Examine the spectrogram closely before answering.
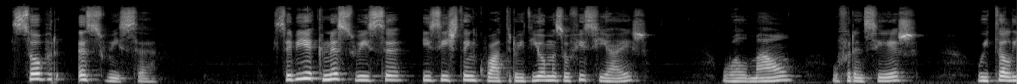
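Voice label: Portuguese; schweiz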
